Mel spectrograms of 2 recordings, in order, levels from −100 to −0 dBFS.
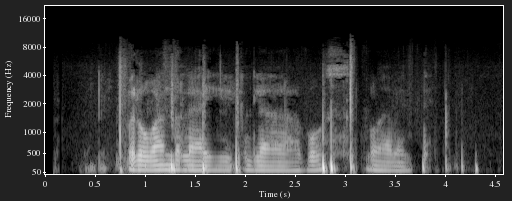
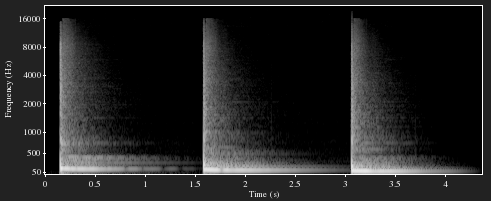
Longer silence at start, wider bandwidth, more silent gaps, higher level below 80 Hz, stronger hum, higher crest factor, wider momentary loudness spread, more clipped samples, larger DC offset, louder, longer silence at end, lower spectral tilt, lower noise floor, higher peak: first, 0.45 s vs 0.15 s; second, 8.6 kHz vs 12 kHz; neither; second, -44 dBFS vs -32 dBFS; neither; about the same, 24 dB vs 22 dB; about the same, 19 LU vs 21 LU; neither; neither; about the same, -24 LUFS vs -22 LUFS; second, 0.25 s vs 0.6 s; first, -8 dB/octave vs -6.5 dB/octave; second, -48 dBFS vs -66 dBFS; about the same, -2 dBFS vs -2 dBFS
